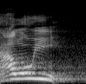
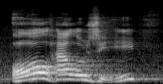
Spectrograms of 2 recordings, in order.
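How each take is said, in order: First: The phrase is said fast and run together. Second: The phrase is said at a normal, unhurried pace.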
